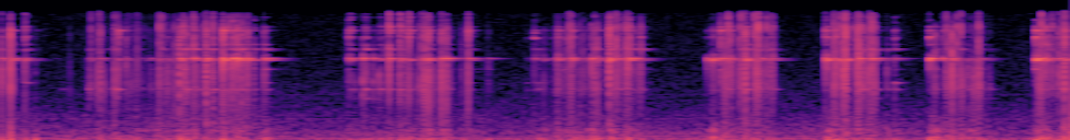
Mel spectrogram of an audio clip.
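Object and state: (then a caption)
Textured glass lamp base scratched with nails. Long acrylic nails scratch and tap the ridged surface of a hollow pressed-glass lamp base with a raised scale pattern, resting on a white cloth. Repeated bursts of bright, crackly scraping carry a high, thin glassy ring that fades quickly between strokes, over a faint low rumble.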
